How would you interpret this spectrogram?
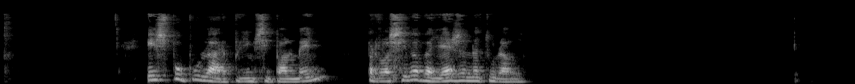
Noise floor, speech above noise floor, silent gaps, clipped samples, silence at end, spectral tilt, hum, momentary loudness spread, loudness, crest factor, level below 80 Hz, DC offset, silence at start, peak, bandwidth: under -90 dBFS; over 64 dB; none; under 0.1%; 3.3 s; -4.5 dB/octave; none; 9 LU; -26 LUFS; 20 dB; -74 dBFS; under 0.1%; 0.05 s; -8 dBFS; 11.5 kHz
